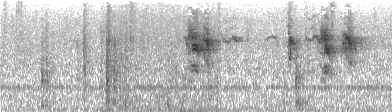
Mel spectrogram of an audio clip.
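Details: Eurasian tree sparrow greeting its human from a garden bench: a few soft opening notes, then louder chattering chirps in two short bursts, with a faint constant hum behind.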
